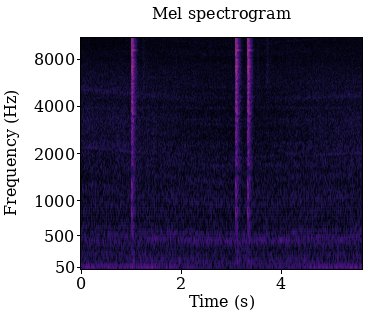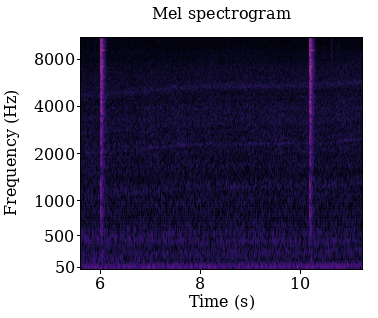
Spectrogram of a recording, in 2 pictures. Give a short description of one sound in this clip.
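Train wheels click over rail joints now and then.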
